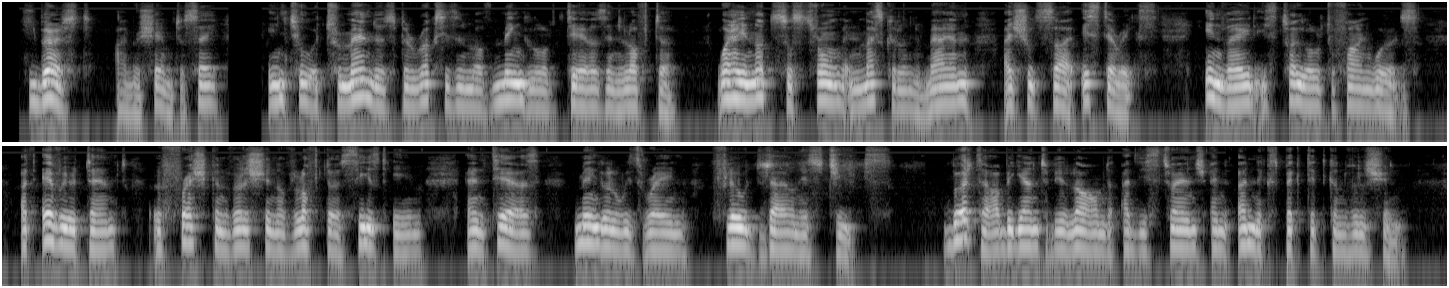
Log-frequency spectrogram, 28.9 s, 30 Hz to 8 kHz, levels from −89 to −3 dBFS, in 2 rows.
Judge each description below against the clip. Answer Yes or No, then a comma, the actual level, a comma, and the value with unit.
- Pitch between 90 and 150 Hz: Yes, low, 135 Hz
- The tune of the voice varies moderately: Yes, average, 3.5 semitones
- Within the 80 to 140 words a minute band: Yes, slow, 135 wpm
